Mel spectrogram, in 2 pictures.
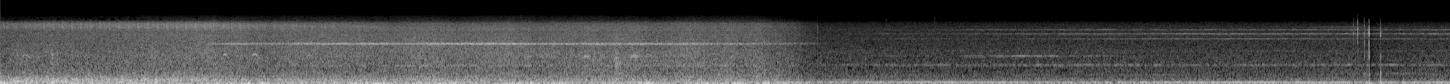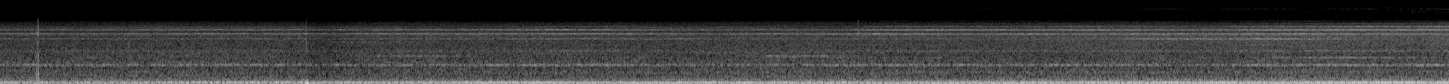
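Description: Freight train cars rolling along a curved mountain grade: a dense rushing rumble with a steady high wheel squeal for several seconds, then an abrupt change to the train farther off, a steady low rumble with thin wheel squeals over it.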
